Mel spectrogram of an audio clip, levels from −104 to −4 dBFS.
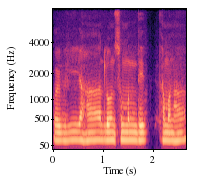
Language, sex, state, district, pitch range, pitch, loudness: Chhattisgarhi, male, Chhattisgarh, Rajnandgaon, 125-130 Hz, 125 Hz, -18 LUFS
